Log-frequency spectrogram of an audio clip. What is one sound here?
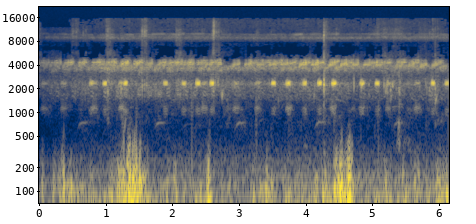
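Feet slosh through shallow water.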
